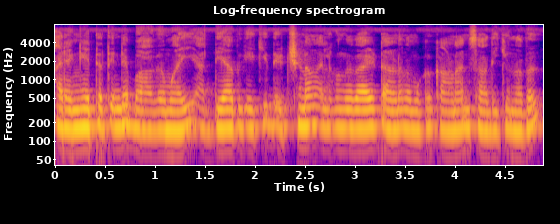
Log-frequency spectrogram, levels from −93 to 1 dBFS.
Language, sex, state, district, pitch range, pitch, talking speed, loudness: Malayalam, male, Kerala, Kollam, 160-170 Hz, 165 Hz, 100 wpm, -16 LUFS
